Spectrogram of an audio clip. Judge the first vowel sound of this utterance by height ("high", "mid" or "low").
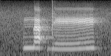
low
